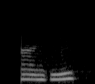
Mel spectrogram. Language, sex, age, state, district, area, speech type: Punjabi, female, 45-60, Punjab, Mohali, rural, conversation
